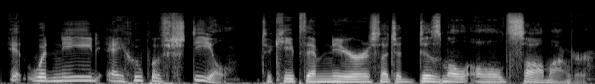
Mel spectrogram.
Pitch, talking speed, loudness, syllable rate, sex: 130 Hz, 160 wpm, -19 LUFS, 3.4 syllables/s, male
